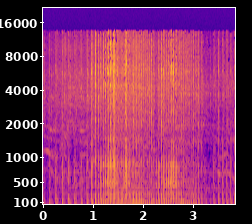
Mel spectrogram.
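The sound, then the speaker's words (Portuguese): A motorcycle used to transport sacks of maize flour and rice from a warehouse to a small shop; its engine putters at idle with steady rapid pulses, revs up loudly for a couple of seconds, then drops back to its chugging idle. “Os sacos de farinha de milho e arroz são transportados numa motocicleta.”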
